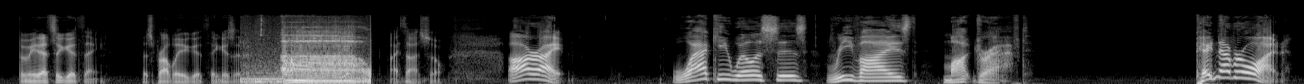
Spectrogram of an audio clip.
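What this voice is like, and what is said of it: Hoarse, cracking, recovering voice. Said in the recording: “I still don't have my natural voice back... it's cracking on me still as we speak several days later... I definitely feel like there's like a bullfrog in my throat right now... my voice sounds a little bit different, because it was kind of out a couple of days ago. And it's still recovering”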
